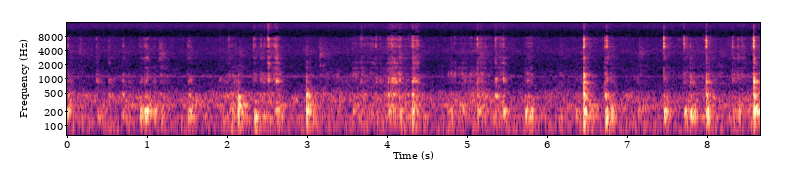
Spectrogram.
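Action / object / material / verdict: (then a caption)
tap / glass mosaic candle holder / glass / none. Fingertips and nails tap the tiled sides of a hollow glass mosaic votive candle holder with a lit candle inside. The quiet, irregular taps give bright, short clicks with a faint low body and little ring, and a soft scratchy rustle runs beneath them.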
